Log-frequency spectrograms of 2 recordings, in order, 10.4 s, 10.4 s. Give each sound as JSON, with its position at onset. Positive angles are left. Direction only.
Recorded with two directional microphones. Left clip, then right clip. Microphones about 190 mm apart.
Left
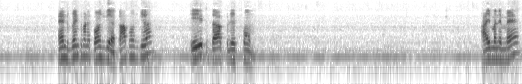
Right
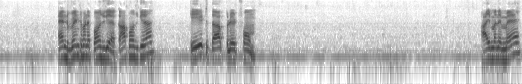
{"t": 1.5, "sound": "speech", "side_deg": -45}
{"t": 9.6, "sound": "speech", "side_deg": -35}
